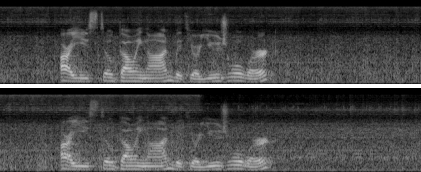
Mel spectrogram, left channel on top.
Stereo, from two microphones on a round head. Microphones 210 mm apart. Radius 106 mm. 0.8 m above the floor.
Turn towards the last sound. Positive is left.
turn(degrees=35)  # may be behind; listen again after turning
